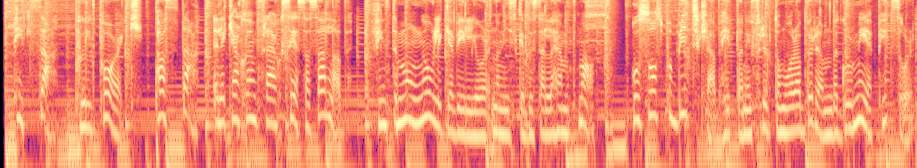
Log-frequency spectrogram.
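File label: swedish female commercial; voice demos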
